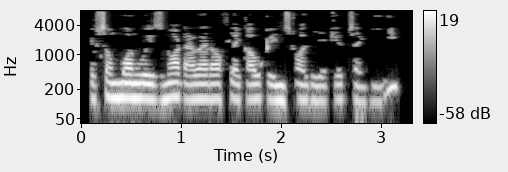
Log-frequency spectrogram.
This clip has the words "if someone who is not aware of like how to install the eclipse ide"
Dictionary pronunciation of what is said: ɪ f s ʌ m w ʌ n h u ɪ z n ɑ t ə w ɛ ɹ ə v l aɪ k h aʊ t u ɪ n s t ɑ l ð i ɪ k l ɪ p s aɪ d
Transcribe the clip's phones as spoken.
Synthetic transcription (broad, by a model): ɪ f s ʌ m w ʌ n h u ɪ z n ɑ t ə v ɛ ɹ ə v l aɪ k h aʊ t u ɪ n s t ɑ l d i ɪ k ɪ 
